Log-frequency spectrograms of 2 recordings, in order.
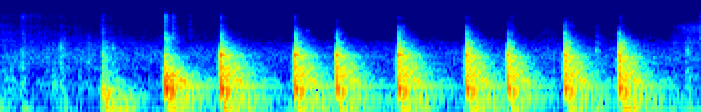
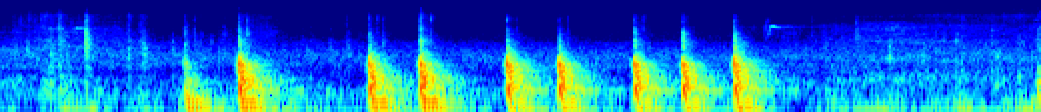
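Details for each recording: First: Knock test on the untreated rear wheel arch of a Peugeot Expert camper-conversion van, which has no sound deadener yet: about nine sharp knocks, each with a hollow, echoey ringing tail. An undamped panel. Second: Knock test on a Peugeot Expert van's rear wheel arch panel, being converted to a camper, just after Dodo mat sound deadener was applied: about eight short, dead knuckle raps with no ring. The deadening is working.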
